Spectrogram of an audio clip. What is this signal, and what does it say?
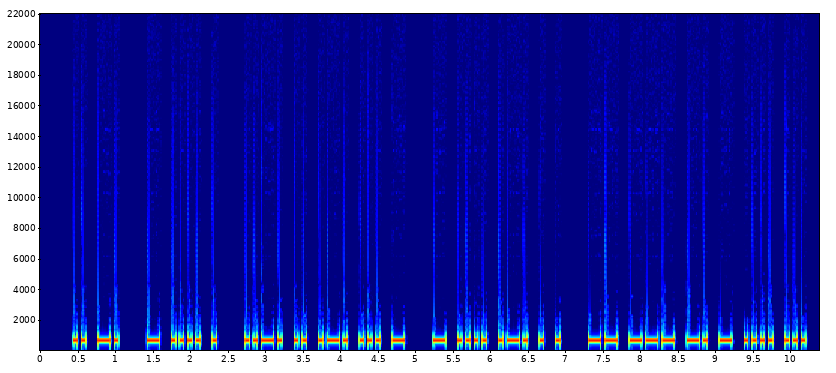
Morse code, heard as a keyed tone, about 22 wpm, 700 Hz. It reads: IN THE FIRST THREE MONTHS
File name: practice / 22wpm / Sets of 8 Words - 22wpm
